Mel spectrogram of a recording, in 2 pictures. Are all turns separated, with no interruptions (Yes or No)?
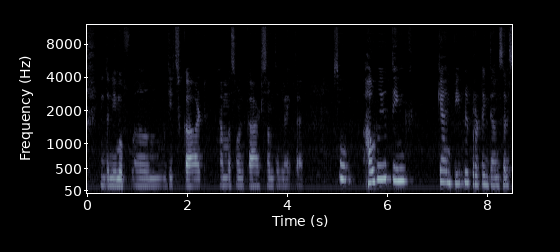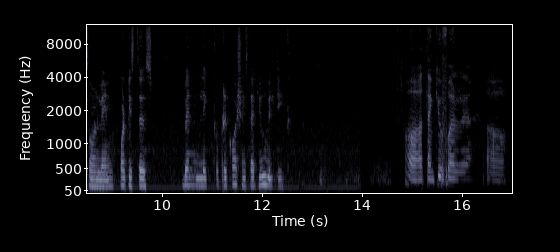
Yes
